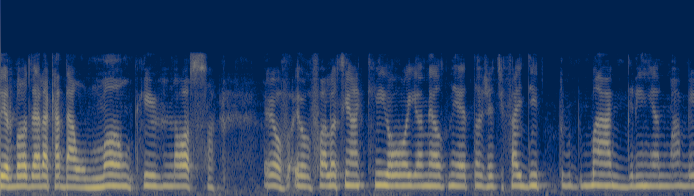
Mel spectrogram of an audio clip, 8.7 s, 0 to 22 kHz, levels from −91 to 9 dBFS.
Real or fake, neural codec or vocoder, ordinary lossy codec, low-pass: fake; codec, 24 kHz, 3 kbps, HILCodec; none; 7.2 kHz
